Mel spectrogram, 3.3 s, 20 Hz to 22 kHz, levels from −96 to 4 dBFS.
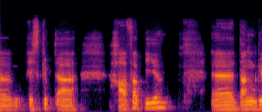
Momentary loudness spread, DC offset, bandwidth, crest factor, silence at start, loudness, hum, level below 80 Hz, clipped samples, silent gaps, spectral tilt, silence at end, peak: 16 LU; under 0.1%; 12.5 kHz; 18 dB; 0 s; -24 LUFS; none; -50 dBFS; under 0.1%; none; -5.5 dB/octave; 0 s; -8 dBFS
